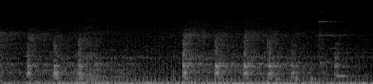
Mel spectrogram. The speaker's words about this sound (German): Die Geräuschkulisse bestätigt meine Vermutung, dass ich auf eine Baustelle gestoßen bin.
